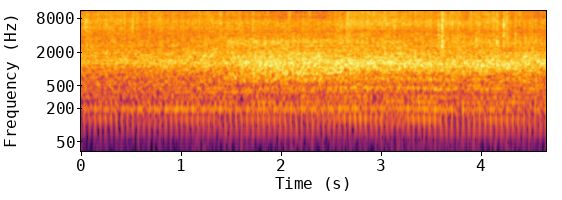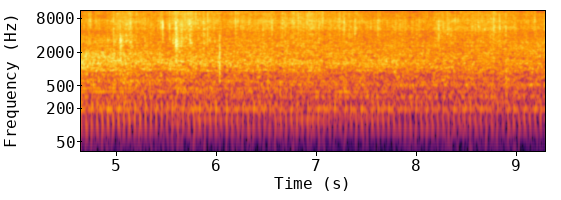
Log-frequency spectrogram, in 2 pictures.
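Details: 1969 Gravely C8 walk-behind tractor, single-cylinder engine fired up in the morning after repairing its no-high-range fault (worn ring found): quick, even beat around 220 a minute without stumbles or knocks; running healthily.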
